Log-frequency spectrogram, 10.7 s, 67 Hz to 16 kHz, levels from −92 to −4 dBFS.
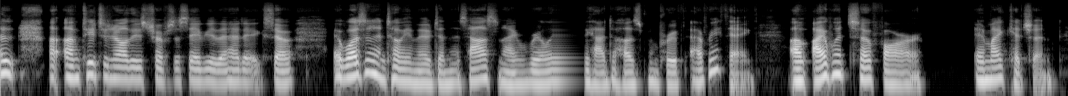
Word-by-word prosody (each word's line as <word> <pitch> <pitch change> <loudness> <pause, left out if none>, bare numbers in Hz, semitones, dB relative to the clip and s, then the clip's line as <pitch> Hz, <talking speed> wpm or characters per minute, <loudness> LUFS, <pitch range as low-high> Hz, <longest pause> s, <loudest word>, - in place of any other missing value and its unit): U 250 -2 +4 0.5
I'm 185 -1 +5
teaching 210 -2 -2
you - - +1
all 175 0 +4
these 170 -1 -2
tricks 155 -4 -4
to 155 - -8
save 155 0 -3
you 150 - -2
the 140 0 0
headache. 150 -1 -4
So 140 +2 +1 0.4
it 185 - +2
wasn't 220 +6 +6
until 175 -1 0
we 155 -1 -1
moved 140 -1 -3
in 135 0 -2
this 140 -1 -7
house 165 +4 +2
and 140 - -5
I 130 - 0
really 140 +2 -2 0.2
had 130 -1 -2
to 160 - -5
husband-proof 130 0 -3
everything. 275 - -3 0.4
Um, 160 0 +7
I - - +10
went 235 +1 0
so 170 -2 +1
far 135 -3 -2 0.5
in 160 -2 +2
my 170 +1 +3
kitchen - - -6
155 Hz, 200 wpm, -24 LUFS, 140-180 Hz, 0.5 s, I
